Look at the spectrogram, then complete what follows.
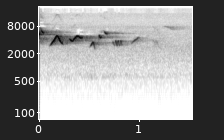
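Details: Short fragment of painted bunting song: a few high, slurred warbling notes that fade out within a second.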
